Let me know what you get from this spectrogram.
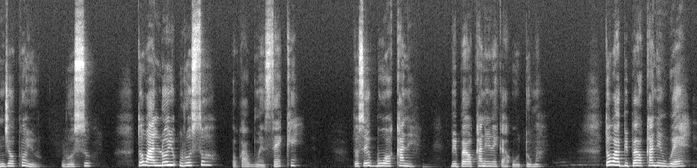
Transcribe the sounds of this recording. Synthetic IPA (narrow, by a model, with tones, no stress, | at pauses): n̩˦d͡ʒo˦põ˦jo˨ | u˨ɾo˨so˦ | to˦wa˨lo˦jo˦ʔu˨ɾo˦so˦ | o˨ka˨we˨sẽ˨˦kʰẽ˦ | to˦se˦ɡ͡bo˦o˦ka˦ni˨ | bi˨ba˨˦˨o˨ka˦ni˨ne˦ka˨ʔo˨do˨ma˦ | to˦wa˦bi˨ba˦o˨ka˦ni˨wɛ˨˦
